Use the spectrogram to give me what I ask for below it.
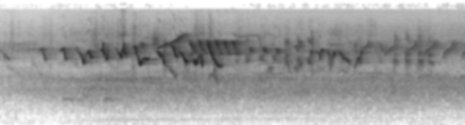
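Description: House finches in Mexico City sing in a quick, bright warble of twittering notes that grows busier and louder in the middle, then thins toward the end.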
